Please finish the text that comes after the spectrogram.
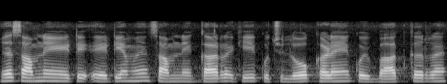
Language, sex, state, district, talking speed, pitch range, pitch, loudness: Hindi, male, Uttar Pradesh, Varanasi, 255 wpm, 140-155 Hz, 150 Hz, -17 LUFS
